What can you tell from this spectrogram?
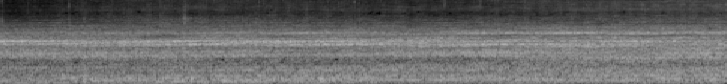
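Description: HO-scale Märklin model freight train running past on metal track, the wagons' wheels making a steady rolling rumble and whir.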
